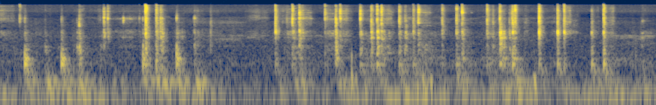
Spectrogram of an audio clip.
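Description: Long fingernails tap on the hollow, silver-grey plastic faceplate of a car stereo with small buttons. The clicks are quick, dry and bright, coming in irregular bursts with a brief pause in the middle and no lingering ring.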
